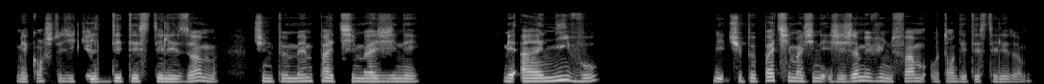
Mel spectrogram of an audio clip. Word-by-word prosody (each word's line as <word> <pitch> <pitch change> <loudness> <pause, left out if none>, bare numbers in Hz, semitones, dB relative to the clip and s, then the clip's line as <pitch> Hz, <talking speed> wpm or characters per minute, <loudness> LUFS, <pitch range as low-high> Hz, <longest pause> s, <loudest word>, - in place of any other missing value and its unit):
mais 135 -1 -3
quand 145 - -6
je - - +1
te 145 - -5
dis 140 0 -5
qu'elle 130 -2 -2
détestait 145 0 +1
les 135 0 0
hommes, 155 -3 0 0.4
tu - - +1
ne - - -3
peux 145 +1 -5
même 150 +2 -1
pas 155 -2 +1
t'imaginer, 140 -1 +2 0.8
mais - - +4
à 140 - +5
un 145 0 +5
niveau 165 0 0 1.1
mais 140 -2 -2
tu 150 - +4
peux 145 +2 -4
pas 175 +5 +3
t'imaginer, 150 -4 +3
j'ai 135 -1 +1
jamais 165 +5 +2
vu 160 -1 -6
une 140 -3 -5
femme 150 +1 -1
autant 135 0 -6
détester 130 +1 -7
les 130 -1 -6
hommes. 125 +5 -12
145 Hz, 190 wpm, -23 LUFS, 135-150 Hz, 1.1 s, à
